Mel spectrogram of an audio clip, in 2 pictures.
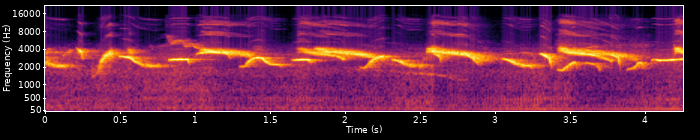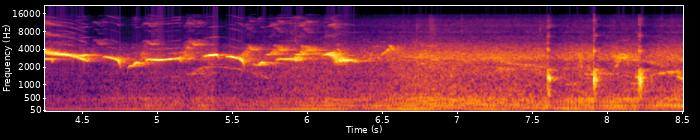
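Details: Caged Chinese hwamei, a strong, high-pitched singer, pouring out rapid looping whistled phrases that swoop up and down for about six seconds, then fading into rustling noise and a few sharp clicks.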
